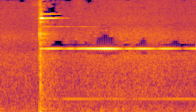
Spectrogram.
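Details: A sharp strike, then a steady pure ringing tone that slowly fades: a tuning fork sounded for a Weber hearing test in an acted ear-exam role-play. The patient has external ear infection and pain, no middle ear infection, and hears it equally on both sides.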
